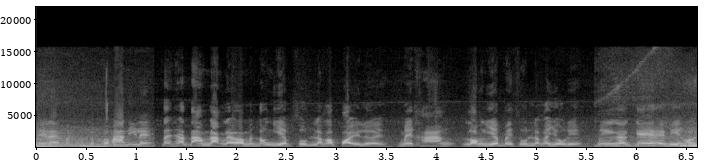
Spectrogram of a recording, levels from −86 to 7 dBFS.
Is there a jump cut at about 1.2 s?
yes; 2 cuts; at 1.2 s, 5.5 s

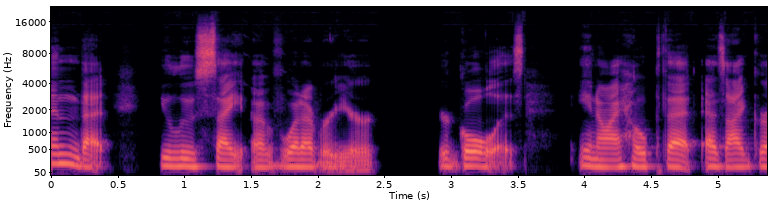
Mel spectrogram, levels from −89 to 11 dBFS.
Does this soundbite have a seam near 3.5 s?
yes; 1 cut; at 3.5 s

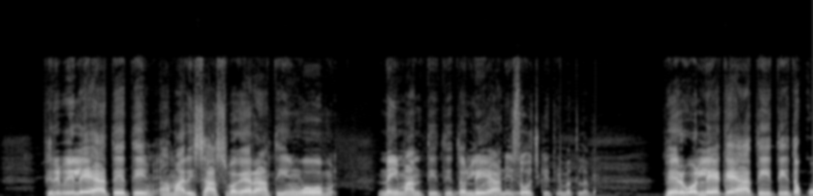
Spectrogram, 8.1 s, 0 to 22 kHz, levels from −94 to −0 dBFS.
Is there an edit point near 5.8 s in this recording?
yes; 1 cut; at 5.8 s

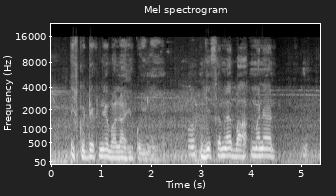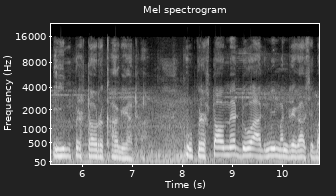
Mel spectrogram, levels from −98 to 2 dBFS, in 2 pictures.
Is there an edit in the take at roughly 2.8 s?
yes; 1 cut; at 2.8 s

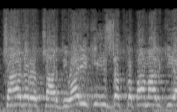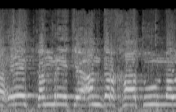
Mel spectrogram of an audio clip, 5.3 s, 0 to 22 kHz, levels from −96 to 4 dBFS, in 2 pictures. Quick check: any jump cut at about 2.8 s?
yes; 1 cut; at 2.8 s

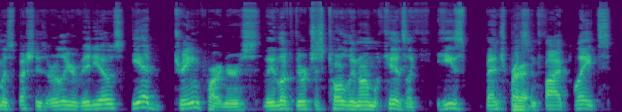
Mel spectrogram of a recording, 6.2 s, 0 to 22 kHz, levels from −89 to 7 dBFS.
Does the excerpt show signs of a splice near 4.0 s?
no; 2 cuts; at 1.2 s, 2.6 s

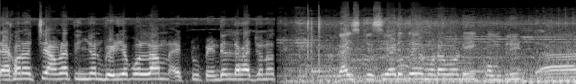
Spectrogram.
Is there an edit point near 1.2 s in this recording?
no; 1 cut; at 2.8 s

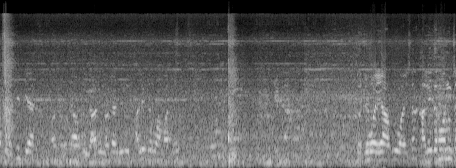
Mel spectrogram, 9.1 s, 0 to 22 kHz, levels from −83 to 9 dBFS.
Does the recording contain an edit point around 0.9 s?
no; 0 cuts

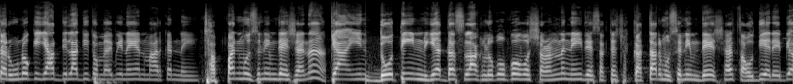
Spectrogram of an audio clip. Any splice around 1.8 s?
yes; 3 cuts; at 1.8 s, 3.7 s, 6.2 s

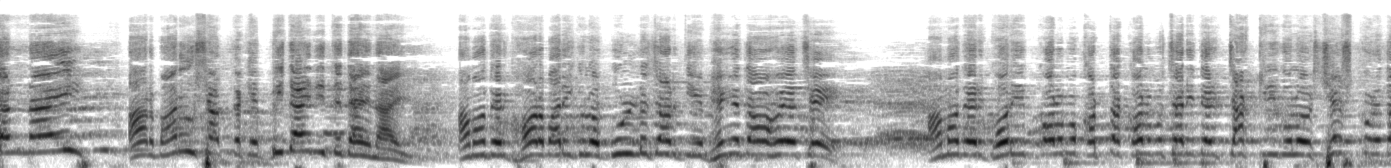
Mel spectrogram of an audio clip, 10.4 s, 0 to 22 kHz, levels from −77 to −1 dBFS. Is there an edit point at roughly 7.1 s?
no; 1 cut; at 3.2 s

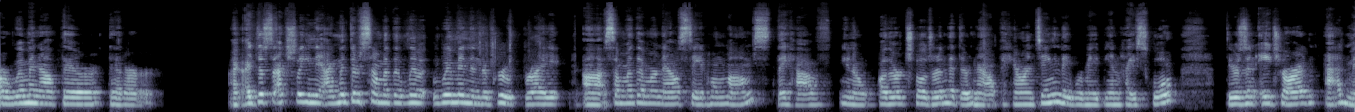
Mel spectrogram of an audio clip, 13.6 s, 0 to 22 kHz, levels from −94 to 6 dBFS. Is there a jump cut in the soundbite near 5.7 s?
yes; 1 cut; at 5.7 s

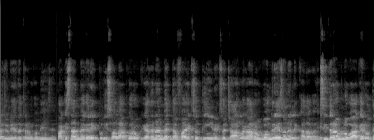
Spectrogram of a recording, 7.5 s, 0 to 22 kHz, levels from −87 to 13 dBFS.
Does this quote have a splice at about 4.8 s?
no; 2 cuts; at 1.0 s, 6.4 s

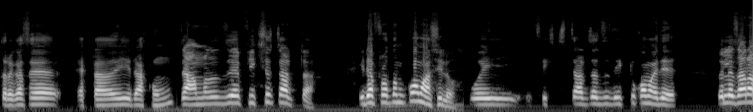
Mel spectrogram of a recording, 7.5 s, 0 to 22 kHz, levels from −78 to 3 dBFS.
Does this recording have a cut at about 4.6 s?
yes; 2 cuts; at 1.6 s, 4.6 s

